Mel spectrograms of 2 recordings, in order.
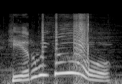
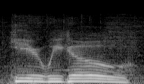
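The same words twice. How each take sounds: First: It is said in an imitation of Mario. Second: It is said in an imitation of Duke Nukem.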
